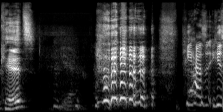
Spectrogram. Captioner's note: laughs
